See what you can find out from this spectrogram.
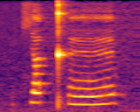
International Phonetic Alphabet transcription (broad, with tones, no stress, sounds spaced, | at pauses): t͡ɕ a˥˩ t̚ kʰ ɛː˩˦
